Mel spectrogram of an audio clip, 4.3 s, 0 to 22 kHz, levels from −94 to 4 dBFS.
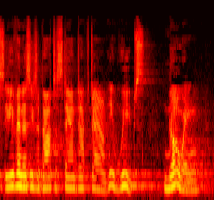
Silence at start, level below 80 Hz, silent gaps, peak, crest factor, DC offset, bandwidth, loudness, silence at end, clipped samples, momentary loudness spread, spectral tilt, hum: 0 s; -80 dBFS; none; -12 dBFS; 22 dB; under 0.1%; 16 kHz; -33 LUFS; 0.15 s; under 0.1%; 12 LU; -4 dB/octave; none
